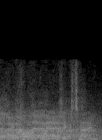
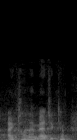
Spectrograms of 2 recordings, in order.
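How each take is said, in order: First: Said in the usual way. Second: Hushed afterthought; soft repeat. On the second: Shown as a demonstration. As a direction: drop the volume on I call that magic time.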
